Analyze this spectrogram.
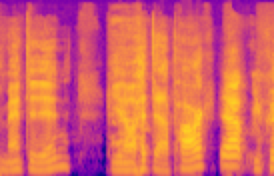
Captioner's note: chuckles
